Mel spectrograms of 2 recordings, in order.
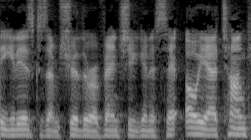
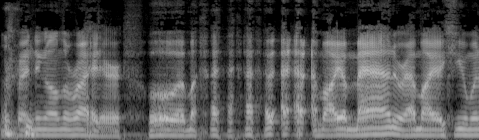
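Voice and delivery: put-on glum cartoon voice, louder; 5 dB louder than usual. Joking about a show narrated by its hero: Swamp Thing voice like Eeyore. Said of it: "Kinda like Eeyore".

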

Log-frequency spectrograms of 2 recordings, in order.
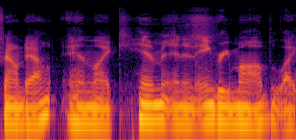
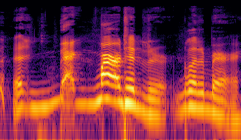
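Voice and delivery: pretend drunk voice, higher and louder; 12 semitones higher, 10 dB louder than usual. Acting out a drunk person ordering a drink at a mirror: mock drunk voice. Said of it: "A bunch of drunk people talking to themselves".

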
